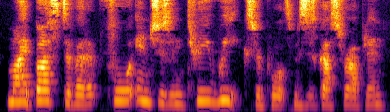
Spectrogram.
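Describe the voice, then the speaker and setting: A woman acting an ethereal, primly reproachful young nymph in a dramatised novel reading, with a husky voice. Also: mid-range voice, moderate pace, natural voice. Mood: sad reproach.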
